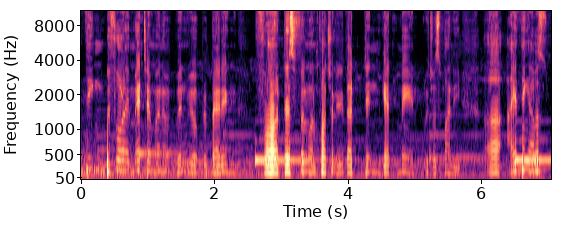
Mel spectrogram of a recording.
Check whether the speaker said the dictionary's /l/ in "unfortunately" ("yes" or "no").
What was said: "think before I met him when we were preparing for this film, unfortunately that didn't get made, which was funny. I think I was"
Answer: no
